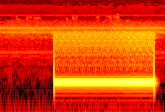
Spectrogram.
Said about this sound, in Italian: Secondo squillo. Terzo squillo. Quarto squillo.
